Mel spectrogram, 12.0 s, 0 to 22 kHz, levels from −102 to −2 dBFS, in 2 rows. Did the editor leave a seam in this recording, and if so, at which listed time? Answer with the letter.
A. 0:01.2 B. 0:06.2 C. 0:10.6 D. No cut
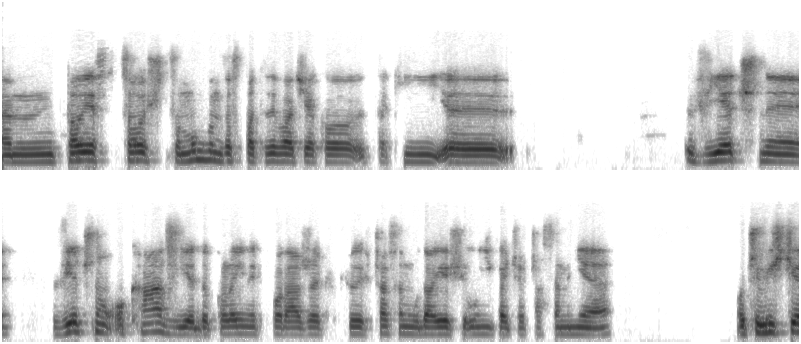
A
